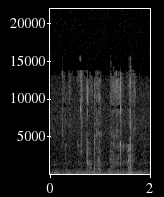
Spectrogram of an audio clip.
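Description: Near silence: only faint handling of a stack of trading cards being flipped through in the hands.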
